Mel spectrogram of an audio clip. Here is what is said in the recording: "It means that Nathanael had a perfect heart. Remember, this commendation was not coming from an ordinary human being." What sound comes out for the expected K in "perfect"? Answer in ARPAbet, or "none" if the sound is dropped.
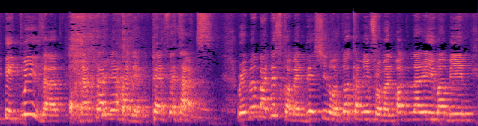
none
